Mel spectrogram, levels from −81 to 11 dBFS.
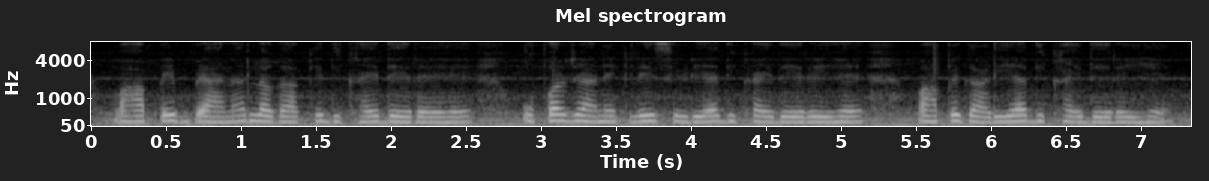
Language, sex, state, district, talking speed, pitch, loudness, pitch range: Hindi, female, Maharashtra, Chandrapur, 190 wpm, 190 Hz, -23 LUFS, 180-200 Hz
